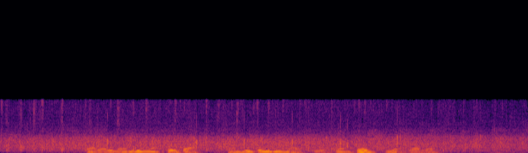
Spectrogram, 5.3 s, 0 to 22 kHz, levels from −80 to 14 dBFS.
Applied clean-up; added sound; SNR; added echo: none; Applause; 5 dB; reverberation time 0.3 s.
